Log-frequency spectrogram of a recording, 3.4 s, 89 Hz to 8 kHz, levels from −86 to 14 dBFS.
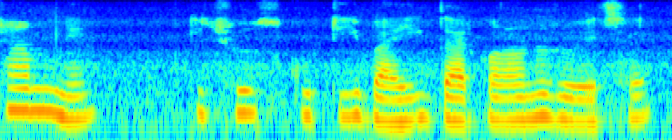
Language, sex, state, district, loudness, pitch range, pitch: Bengali, female, West Bengal, Darjeeling, -19 LUFS, 175-210 Hz, 190 Hz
